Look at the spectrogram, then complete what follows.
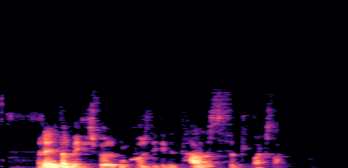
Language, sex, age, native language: Icelandic, male, 30-39, Icelandic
